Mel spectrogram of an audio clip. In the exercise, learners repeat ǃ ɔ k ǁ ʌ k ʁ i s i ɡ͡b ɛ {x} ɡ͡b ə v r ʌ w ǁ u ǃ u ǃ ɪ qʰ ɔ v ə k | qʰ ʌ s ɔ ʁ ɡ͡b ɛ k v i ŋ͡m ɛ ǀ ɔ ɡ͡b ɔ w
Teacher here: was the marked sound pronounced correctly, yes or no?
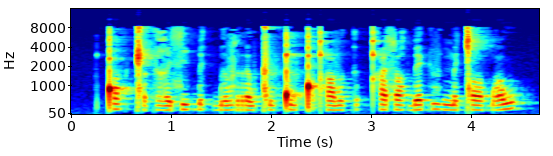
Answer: no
